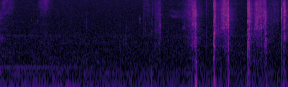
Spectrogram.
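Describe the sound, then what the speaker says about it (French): Tarot cards are shuffled with quick riffling flutters, then slapped down onto a surface in several crisp snaps close to the microphone, alone in a quiet room. "Je vais déposer une carte."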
